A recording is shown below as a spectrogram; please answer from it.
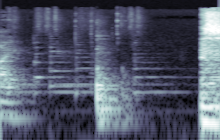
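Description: A spoken word trails off, then a short held musical tone. About a second in comes a single dull hit that rings briefly and dies away to silence.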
